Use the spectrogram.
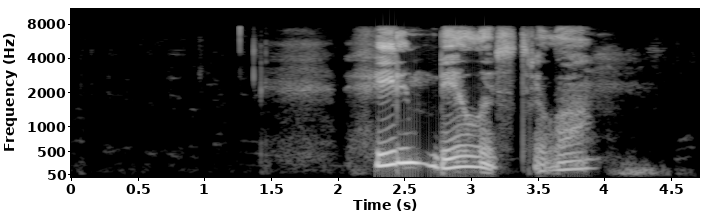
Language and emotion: Russian, sad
